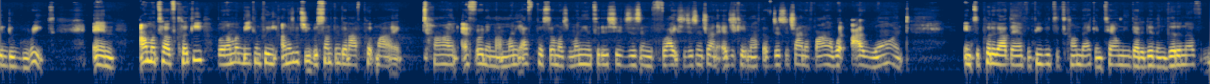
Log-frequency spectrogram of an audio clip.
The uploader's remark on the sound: Sorry, the audio is pretty low!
